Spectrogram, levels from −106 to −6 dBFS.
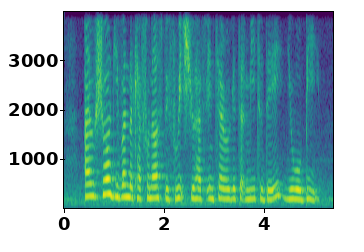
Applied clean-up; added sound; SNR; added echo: none; none; none; none.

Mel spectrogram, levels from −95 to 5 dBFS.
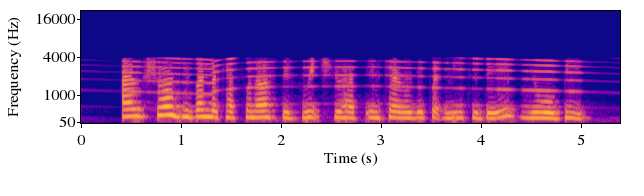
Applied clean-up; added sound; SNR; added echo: neural mask model RNNoise.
